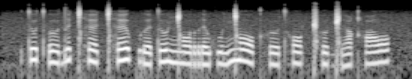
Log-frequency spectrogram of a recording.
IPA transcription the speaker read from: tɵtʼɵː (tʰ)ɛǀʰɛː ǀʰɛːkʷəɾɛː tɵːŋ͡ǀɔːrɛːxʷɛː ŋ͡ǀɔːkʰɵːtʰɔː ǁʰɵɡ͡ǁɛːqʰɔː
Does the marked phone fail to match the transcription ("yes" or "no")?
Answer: yes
